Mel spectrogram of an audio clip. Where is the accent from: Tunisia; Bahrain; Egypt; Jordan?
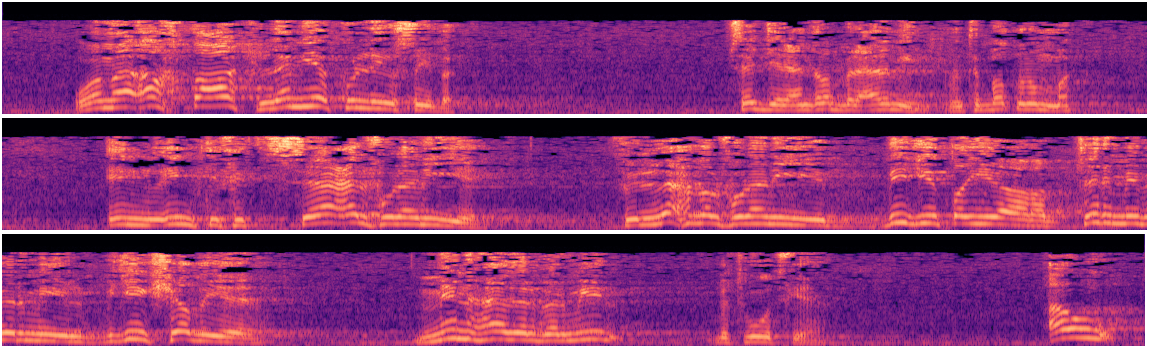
Jordan; صار زلزال عندنا بالأردن كان قوي درجته قوية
